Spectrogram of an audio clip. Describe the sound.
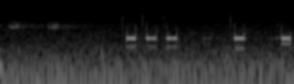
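A phone number is dialed: five short, quiet keypad tones, three in quick succession and then two more spaced apart, over faint background hiss.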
